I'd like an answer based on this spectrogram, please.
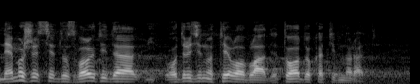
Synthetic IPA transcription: nemo̞ʒesed̪o̞zʋo̞lit̪id̪aod̪ɾe̞d͡ʑe̞not̪eːloʋlˠaːd̪et̪o̞ad̪okat̪iʋnoɾa̰ːd̪̥i̥

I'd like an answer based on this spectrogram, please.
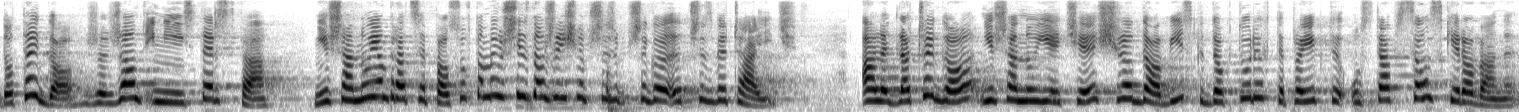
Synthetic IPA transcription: d̪ɔt̪ɛɡɔʐɛʐɔnt̪imʲiɲist̪ɛɾst̪faɲɛʂanujɔ̃w̃pɾat̪sɛpɔswuft̪ɔmɘjuʂɕɛzd̪ɔ̃ʐɘlʲiɕmɘʂpʂpʂɘzvɘt͡ʂajit͡ɕ | ʔalɛd̪lat͡ʂɛɡɔɲɛʂanujɛt͡ɕɛɕɾɔd̪ɔvʲisɡd̪ɔkt̪uɾɘxt̪ɛpɾɔjɛk̚t̪ɘʔust̪afsɔ̃w̃skʲɛɾɔvanɛ

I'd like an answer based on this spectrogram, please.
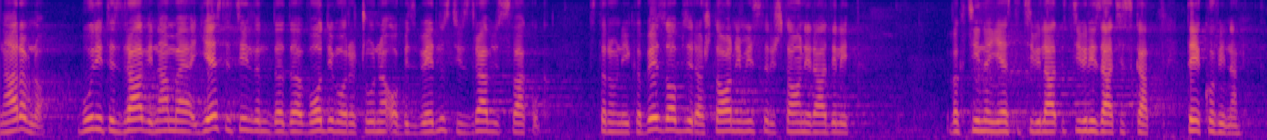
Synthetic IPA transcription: naːɾaʋno̞ | bud̪it̪e̞zd̪ɾaːʋinamajest̪e̞t̪siːʎʲd̪d̪ad̪aʋo̞d̪imo̞ɾat͡ʃuːnaʔobe̞zbe̞ːd̪nost̪iuzd̪ɾaːvʎusʋako̞ɡ | st̪anoʋniːkabe̞zo̞bziɾaʃt̪ao̞nimisleliʃt̪ao̞niɾaːd̪ili | ʋakt̪siːnajest̪et̪siʋilizaːt̪sijskat̪eko̞ʋina

